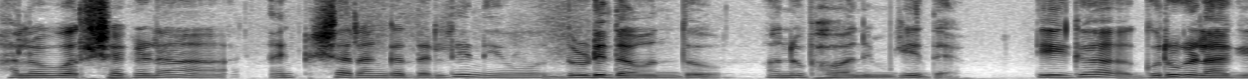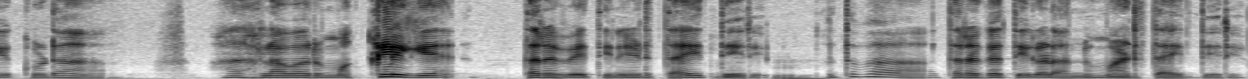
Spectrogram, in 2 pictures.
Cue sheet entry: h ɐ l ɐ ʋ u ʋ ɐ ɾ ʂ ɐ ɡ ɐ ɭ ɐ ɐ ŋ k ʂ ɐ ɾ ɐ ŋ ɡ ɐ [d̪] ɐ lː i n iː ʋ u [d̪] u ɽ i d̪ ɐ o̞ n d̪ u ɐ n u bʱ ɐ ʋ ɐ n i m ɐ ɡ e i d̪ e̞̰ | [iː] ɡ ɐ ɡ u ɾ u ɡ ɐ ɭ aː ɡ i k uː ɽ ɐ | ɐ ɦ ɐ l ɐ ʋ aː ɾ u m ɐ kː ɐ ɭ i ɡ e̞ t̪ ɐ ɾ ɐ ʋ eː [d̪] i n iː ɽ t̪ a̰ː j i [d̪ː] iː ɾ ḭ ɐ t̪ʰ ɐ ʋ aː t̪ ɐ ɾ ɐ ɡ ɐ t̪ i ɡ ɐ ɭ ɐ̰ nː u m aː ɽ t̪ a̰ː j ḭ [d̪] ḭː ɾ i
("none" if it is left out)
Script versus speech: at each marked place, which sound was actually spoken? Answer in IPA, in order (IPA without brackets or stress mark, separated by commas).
d̪, d̪, iː, t̪, d̪ː, d̪ː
